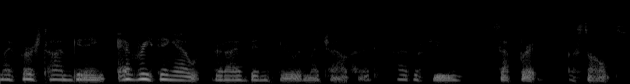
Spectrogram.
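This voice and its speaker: A woman talks at a moderate pace with a Canadian accent. The sound is dry and close, with no echo. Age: 40s. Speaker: mental health storyteller. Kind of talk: personal testimony.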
